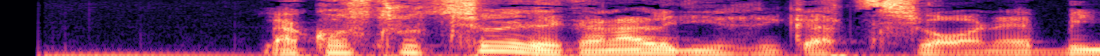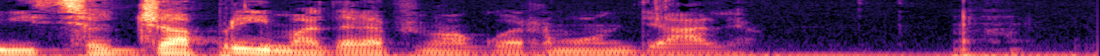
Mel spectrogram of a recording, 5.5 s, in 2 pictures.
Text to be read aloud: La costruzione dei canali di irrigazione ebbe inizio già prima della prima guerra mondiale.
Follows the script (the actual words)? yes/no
yes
